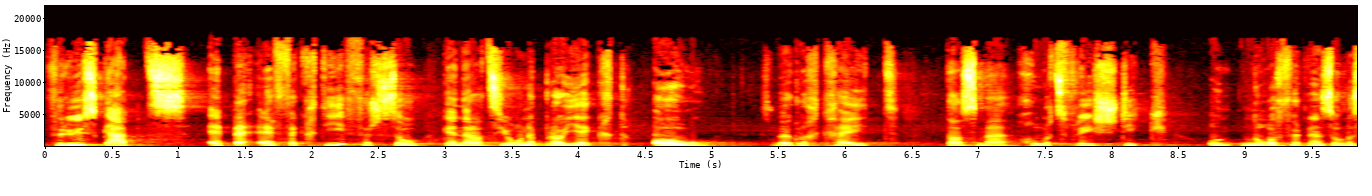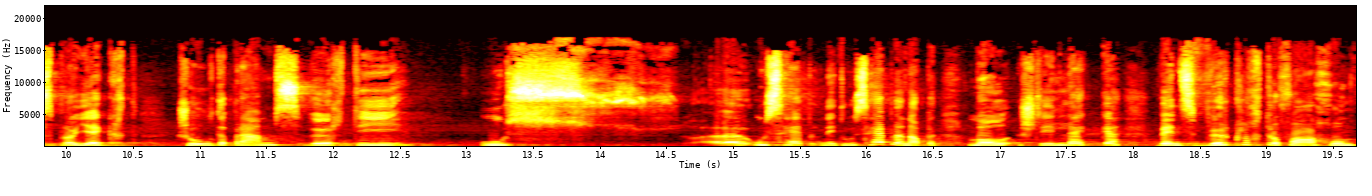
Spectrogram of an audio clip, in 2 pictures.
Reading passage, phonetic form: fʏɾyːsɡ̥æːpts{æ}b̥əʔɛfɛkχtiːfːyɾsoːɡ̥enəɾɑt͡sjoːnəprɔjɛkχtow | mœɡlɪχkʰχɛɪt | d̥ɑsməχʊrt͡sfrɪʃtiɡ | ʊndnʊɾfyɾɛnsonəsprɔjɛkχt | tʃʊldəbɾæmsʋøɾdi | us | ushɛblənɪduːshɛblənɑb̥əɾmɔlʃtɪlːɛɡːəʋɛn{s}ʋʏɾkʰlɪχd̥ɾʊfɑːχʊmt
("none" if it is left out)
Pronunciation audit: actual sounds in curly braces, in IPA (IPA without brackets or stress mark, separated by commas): ɛ, s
